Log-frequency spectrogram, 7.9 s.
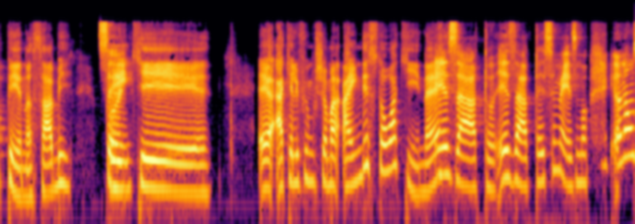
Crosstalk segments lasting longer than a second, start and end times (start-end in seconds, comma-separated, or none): none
